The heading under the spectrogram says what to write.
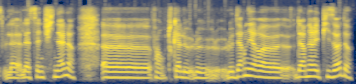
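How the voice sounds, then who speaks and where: A woman's voice: lowish voice, fairly even intonation, a little slow, creaky, a little mellow, no room sound. A woman hosting an interview in casual, informal chat, with hesitant phrasing as she thinks aloud. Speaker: podcast host and interviewer.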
